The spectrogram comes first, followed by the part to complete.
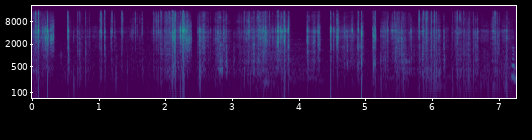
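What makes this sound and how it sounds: Fingertips and long nails scratch and tap the plastic body and lens of a handheld, hollow black Nikon DSLR camera. A rapid, uneven run of dry, bright scratches and crisp clicks is heard, with almost no low end and no ring after each touch.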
